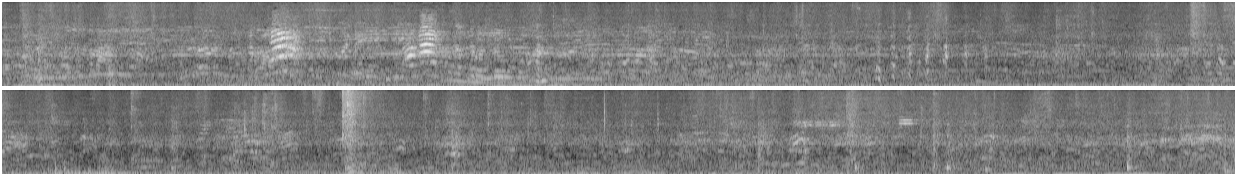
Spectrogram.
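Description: Voices of a crowd murmur and chatter outdoors.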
